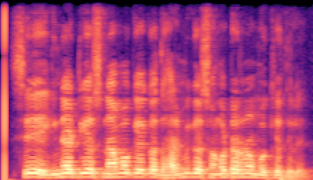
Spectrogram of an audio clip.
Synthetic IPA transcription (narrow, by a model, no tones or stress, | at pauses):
seːɡnaʈiɔsnamɔkeekɔd̪ʱaɾmikɔsɔŋɡɔʈɔɾɔɾɔmukʰjɔt̪ʰilḛ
